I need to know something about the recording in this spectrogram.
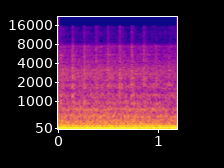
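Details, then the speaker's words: Land Rover Discovery V8, cold start around freezing: smooth, even low rumble at steady idle with no ticks or knocks, no smoke; healthy when cold, though owner says it knocks on a cylinder once warm, suspects worn piston. "bo tak naprawdę silnik jak jest zimno pracuje żyleta naprawdę żyleta Słyszeliście"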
